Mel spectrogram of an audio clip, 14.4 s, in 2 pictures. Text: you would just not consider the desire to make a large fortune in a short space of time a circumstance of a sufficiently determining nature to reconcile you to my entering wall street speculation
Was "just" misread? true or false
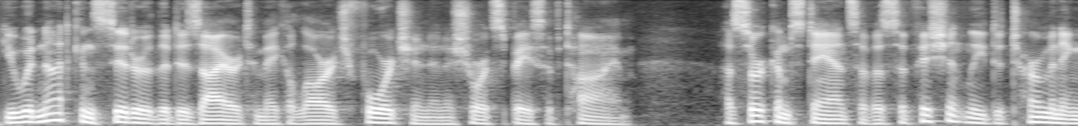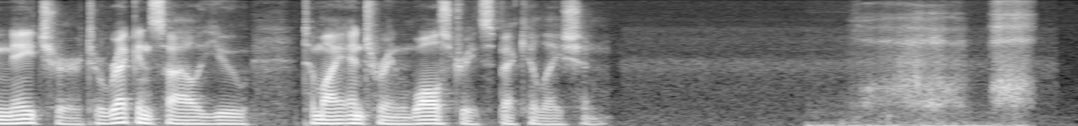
true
